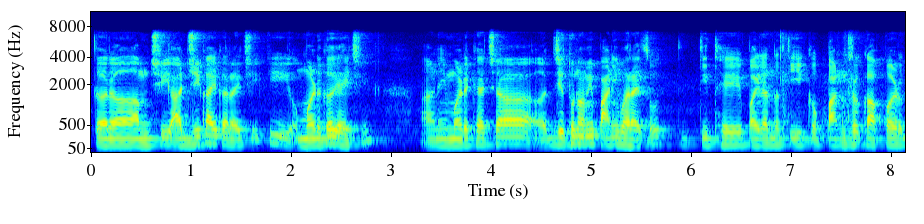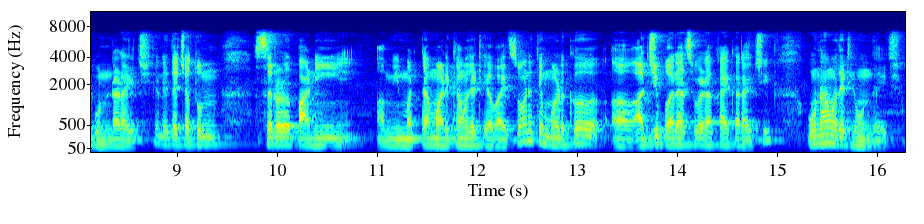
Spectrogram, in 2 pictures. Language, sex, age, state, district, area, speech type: Marathi, male, 18-30, Maharashtra, Pune, urban, spontaneous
